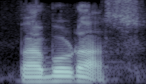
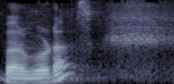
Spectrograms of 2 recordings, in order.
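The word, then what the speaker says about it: Barbados: और जो इसको चेयर किया है वो प्राइम मिनिस्टर ऑफ बारबोडास, बारबोडास शायद यही प्रोनाउंसिएशन रहेगी इसकी, बारबोडास, मियां मोतली।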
